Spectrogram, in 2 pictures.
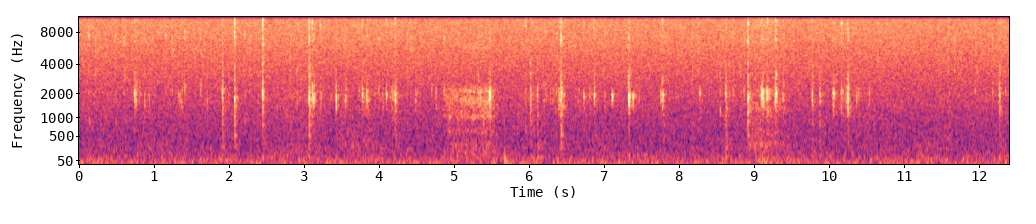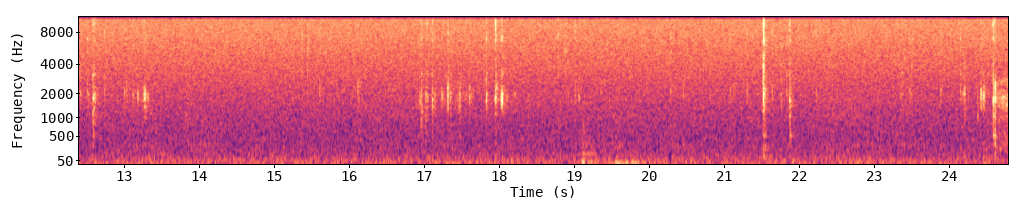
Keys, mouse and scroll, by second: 0.4 click, 0.7 g, 1.3 middle click, 2.1 click, 2.8 shift+click, 3.4 j, 3.7 middle click, 4.1 3, 4.3 click, 4.5 scroll down 1, 4.6 middle click, 5.3 KP_1, 5.7-6.1 scroll up 3, 6.1 shift+middle click, 6.3 shift+scroll down 2, 7.3 i, 8.6 shift+middle click, 9.1 s, 10.0 s, 11.8 scroll down 1, 11.9 middle click, 12.5 scroll up 2, 12.7 middle click, 13.1 e, 15.5-17.1 middle drag, 17.1 g, 17.9 g, 18.9-20.3 middle drag, 20.3 scroll down 1, 20.4 middle click, 21.1 scroll up 2, 21.2 middle click, 22.0 scroll up 1, 22.2-23.6 middle drag, 23.6 scroll down 1, 23.8 middle click, 24.4 shift+d.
